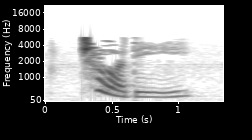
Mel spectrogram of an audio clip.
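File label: "彻底", Mandarin Chinese; chinese-flashcards; hsk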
